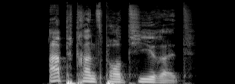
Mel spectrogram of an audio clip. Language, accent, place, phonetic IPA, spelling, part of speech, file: German, Germany, Berlin, [ˈaptʁanspɔʁˌtiːʁət], abtransportieret, verb, De-abtransportieret.ogg
- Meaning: second-person plural dependent subjunctive I of abtransportieren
